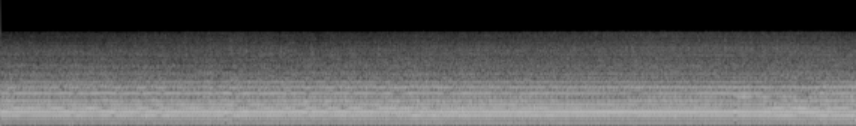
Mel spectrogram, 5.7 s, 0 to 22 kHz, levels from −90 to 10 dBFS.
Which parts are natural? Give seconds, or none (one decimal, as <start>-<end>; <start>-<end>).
0.0-5.7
